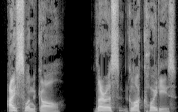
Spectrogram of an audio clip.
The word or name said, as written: Iceland Gull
